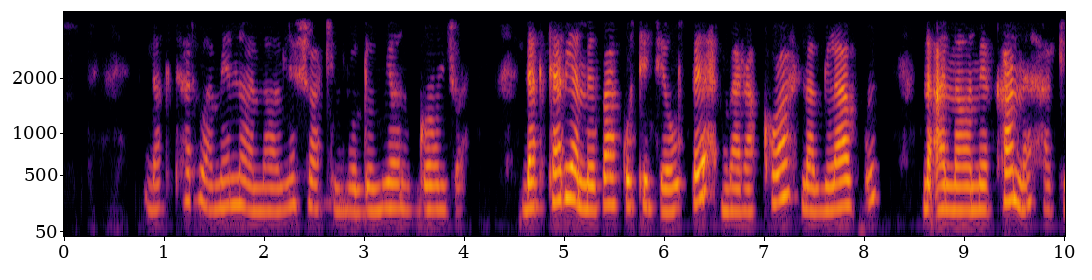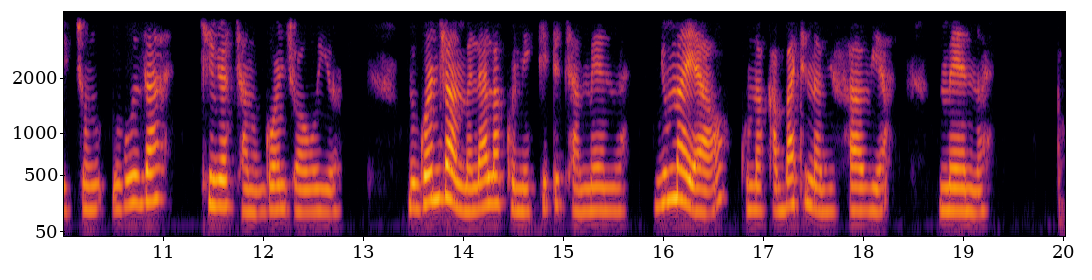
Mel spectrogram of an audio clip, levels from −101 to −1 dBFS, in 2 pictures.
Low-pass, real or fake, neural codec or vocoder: 3.6 kHz; fake; codec, 16 kHz, 4.8 kbps, FACodec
